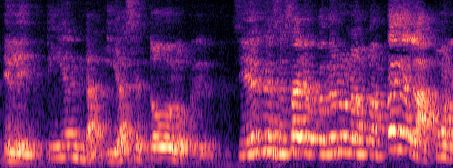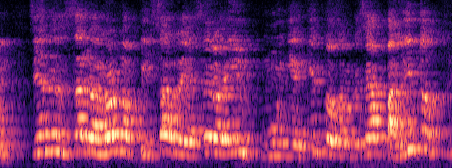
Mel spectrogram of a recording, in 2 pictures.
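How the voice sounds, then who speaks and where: Lively high-voiced preacher in echoey hall. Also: male voice. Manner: animated preaching, acting out Bible dialogue. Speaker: pastor. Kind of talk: sermon. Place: church hall. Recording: echoey church hall, distant mic.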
